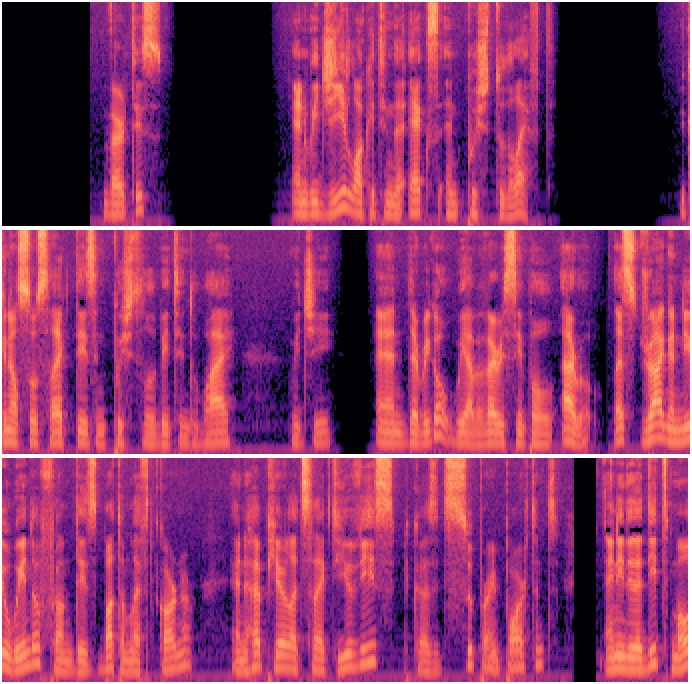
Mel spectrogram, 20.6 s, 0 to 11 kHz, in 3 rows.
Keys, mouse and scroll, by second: 0.1 z, 0.1 a, 0.2 b, 2.6-3.3 scroll down 3, 3.4 shift+middle click, 4.2 g, 6.6 shift+middle click, 7.2 a, 7.4 b, 8.0-8.4 scroll down 1, 8.4 g, 11.1 middle click, 11.5 z, 11.7 middle click, 12.3 Tab, 12.5 middle click, 12.8 scroll down 1, 13.1 middle click, 13.8 scroll down 2, 15.1 click, 18.2 click, 18.9 middle click, 19.4-20.1 scroll up 2, 20.1 middle click.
